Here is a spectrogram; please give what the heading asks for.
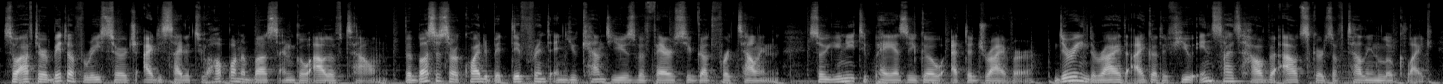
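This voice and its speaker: Low-voiced man narrating a travel vlog. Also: brisk, hardly any pauses, fairly bright tone. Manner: chatty, explanatory, playful asides. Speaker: travel vlogger.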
